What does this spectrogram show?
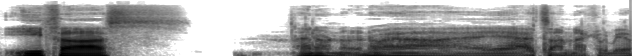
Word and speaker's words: ethos: I've always said ethos, but apparently it's ethos.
